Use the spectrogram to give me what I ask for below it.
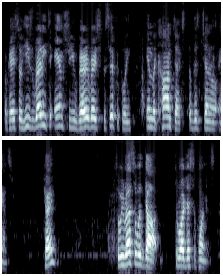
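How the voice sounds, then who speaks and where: Casual young preacher, lo-fi sound. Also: male voice, high voice, fast. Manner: casual, talks with his audience, animated asides. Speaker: youth pastor. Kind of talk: informal sermon. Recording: dull lo-fi recording.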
